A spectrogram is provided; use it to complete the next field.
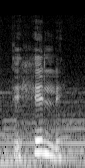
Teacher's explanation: une sorte de fricative avortée, l'équivalent de notre h aspiré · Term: Le h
